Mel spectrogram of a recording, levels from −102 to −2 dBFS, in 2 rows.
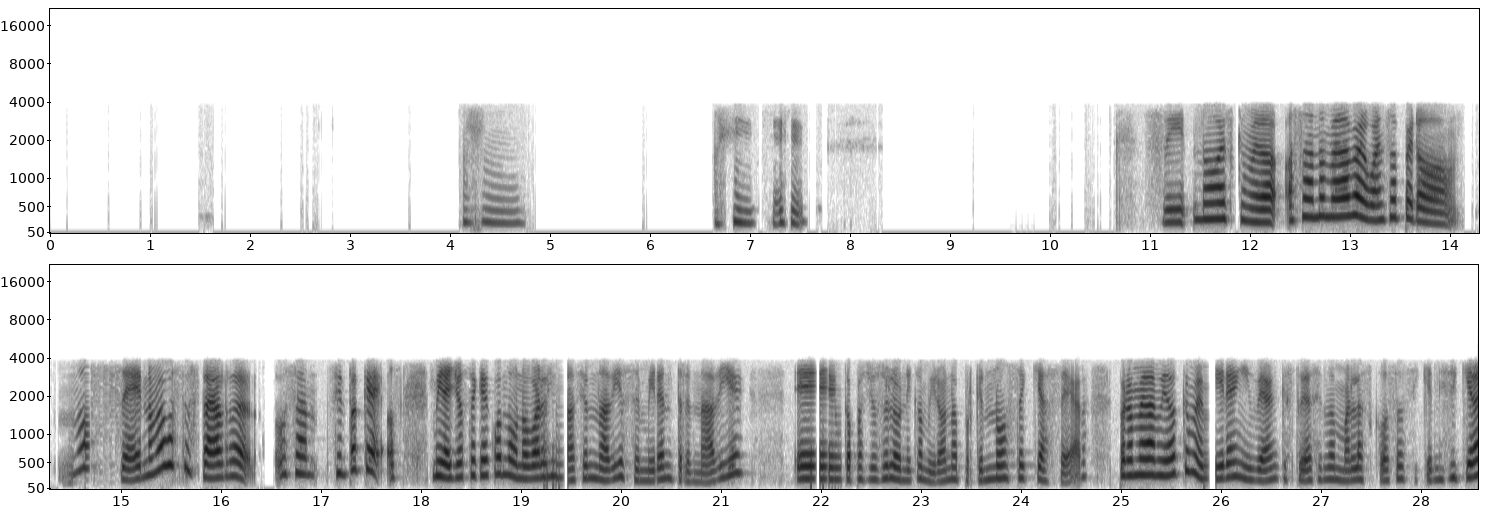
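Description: Packet loss with pitch repetition occurs at 9.6, 14.64, 19.23, 21.9 and 25.83 s. Gaps of 60 to 120 ms at most are each bridged by repeating the last pitch period, so the sound briefly holds on a buzzy tone within the G.711 telephone band.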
